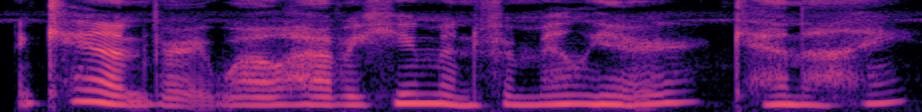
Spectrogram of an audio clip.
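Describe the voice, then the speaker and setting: A lovestruck yandere witch played by a woman murmurs softly to the listener in an ASMR roleplay. Her voice is fairly high yet mellow, with creaky edges, and she sounds tender, coaxing and quietly controlling. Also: steady tone, no echo. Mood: musing, smug. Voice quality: breathy, soft, often whispering. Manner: slow, tender, condescending endearments.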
